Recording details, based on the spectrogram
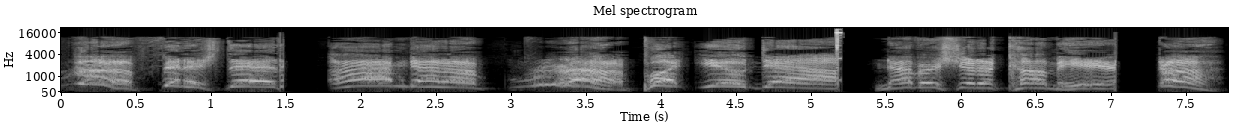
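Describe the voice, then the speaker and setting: An actor playing a hot-tempered fantasy villager in video game combat barks, his voice rough and strained. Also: very high-pitched, bright, forceful tone, dry recording, clean studio sound, heavily acted.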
